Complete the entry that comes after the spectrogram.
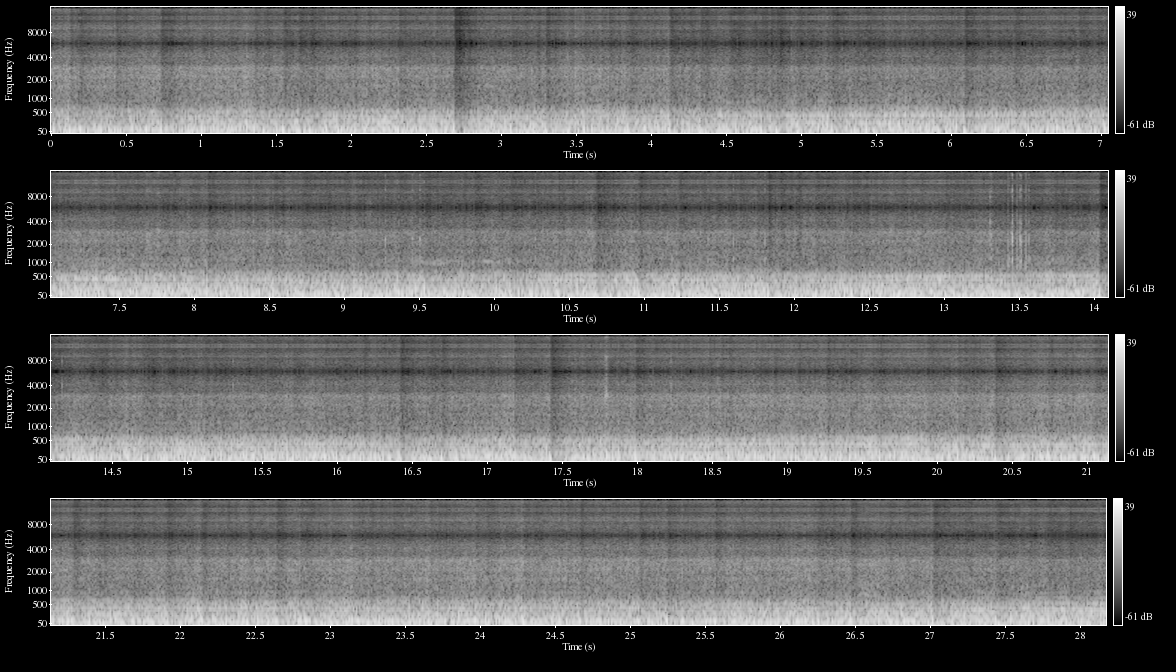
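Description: Mazda NC Miata's four-cylinder engine pulling hard on track, heard from inside the cabin, its pitch climbing slowly in long rises as the car accelerates.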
